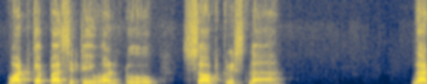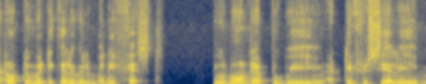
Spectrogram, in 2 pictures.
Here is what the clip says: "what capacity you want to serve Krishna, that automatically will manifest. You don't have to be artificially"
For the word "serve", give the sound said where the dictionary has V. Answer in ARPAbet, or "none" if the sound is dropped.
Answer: B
